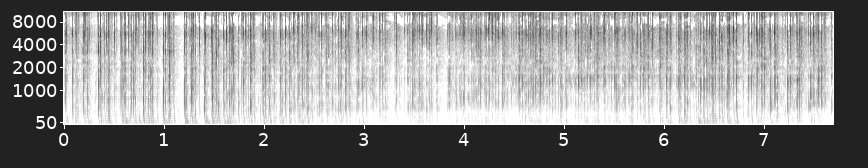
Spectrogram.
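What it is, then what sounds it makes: Press-on nail set on a cardboard card. A set of plastic press-on nails on a small flat cardboard card, held close to the camera, is tapped and scratched with long acrylic nails. The sound is a fast, dense run of crisp, bright clicks and scratchy rasps with almost no low end. The taps stay short and dry and blur into a continuous crackle.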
